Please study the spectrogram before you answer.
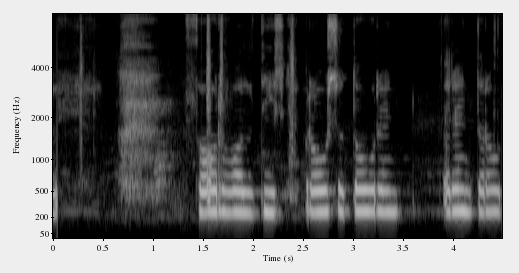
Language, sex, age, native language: Icelandic, female, 50-59, Icelandic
